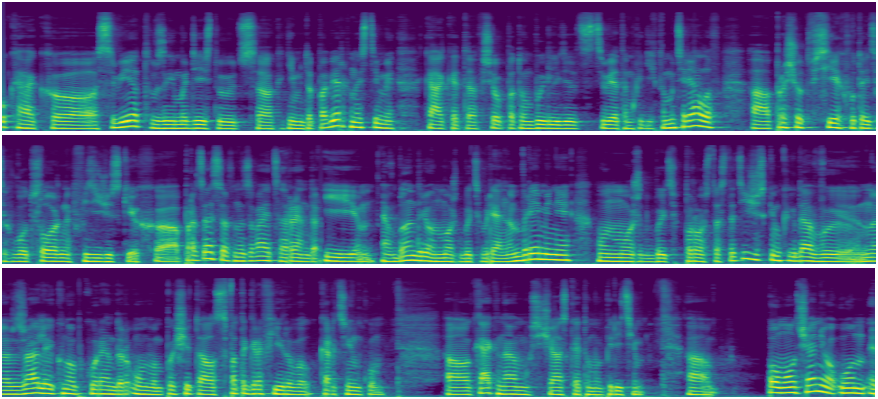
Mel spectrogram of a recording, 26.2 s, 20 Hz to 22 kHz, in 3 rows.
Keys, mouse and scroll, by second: 24.1-26.2 middle drag.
